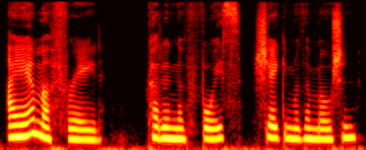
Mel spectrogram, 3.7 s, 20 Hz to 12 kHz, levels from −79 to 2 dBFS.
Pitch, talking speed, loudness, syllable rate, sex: 205 Hz, 165 wpm, -18 LUFS, 5.0 syllables/s, female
